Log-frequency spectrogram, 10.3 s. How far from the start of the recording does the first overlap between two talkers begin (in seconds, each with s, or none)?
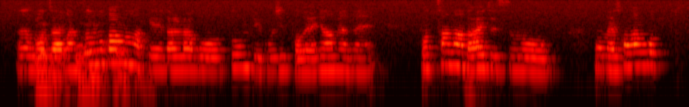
0.5 s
